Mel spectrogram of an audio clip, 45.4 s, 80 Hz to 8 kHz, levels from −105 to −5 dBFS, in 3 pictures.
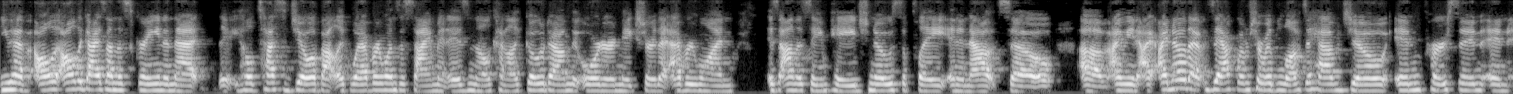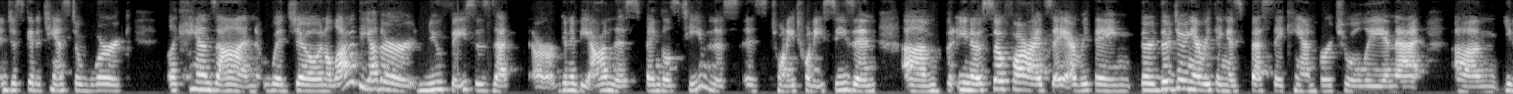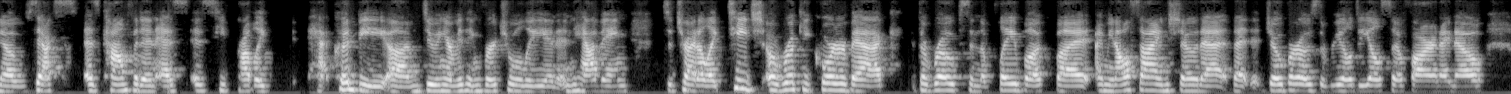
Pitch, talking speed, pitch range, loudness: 195 Hz, 220 wpm, 180-210 Hz, -20 LUFS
